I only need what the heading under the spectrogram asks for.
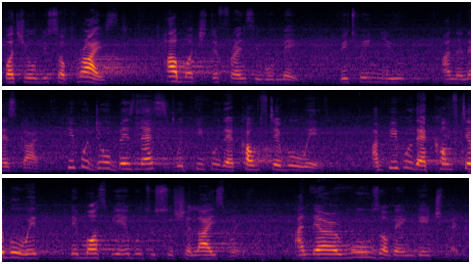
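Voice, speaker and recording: A woman's voice: fairly low pitch, fairly quick, a little hiss or hum. A woman host confidently introducing a guest speaker to an audience. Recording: long reverb of a hall.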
